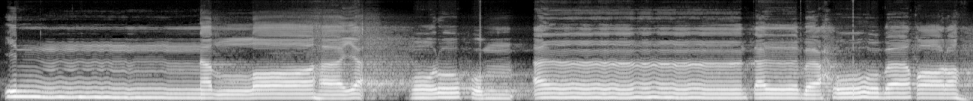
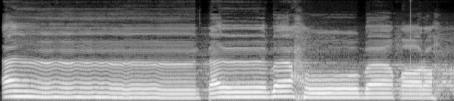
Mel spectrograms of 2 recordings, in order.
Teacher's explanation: nun mati bertemu tak, masukkan suara nun mati pada tak disertai dengung. An tadhbahu baqarah, dhammah berhadapan dengan waw sukun, satu alif.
